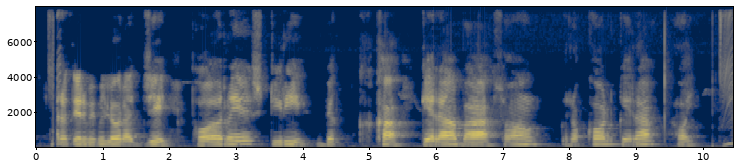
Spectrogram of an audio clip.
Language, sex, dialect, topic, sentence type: Bengali, male, Jharkhandi, agriculture, statement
